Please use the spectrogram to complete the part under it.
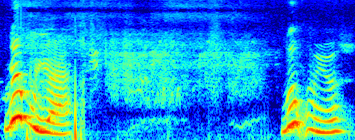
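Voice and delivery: high, loud what-is-this cry; shocked gamer cry; surprised outrage. Real, not acted. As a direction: yelp it in disbelief. Reacting in game.

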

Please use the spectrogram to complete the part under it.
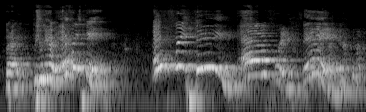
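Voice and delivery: very high, slow drawn-out everything; beg, stretching each everything; high, drawn-out laughing plea; pleading. Retold or imitated. Pleading with God, quoted.

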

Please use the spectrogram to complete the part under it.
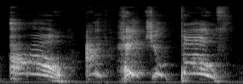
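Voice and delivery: slow, very high, loud shriek; furious schoolgirl. A narrator's reading. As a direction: shriek each word in a stamping tantrum. Sheila stamps her foot, furious.

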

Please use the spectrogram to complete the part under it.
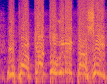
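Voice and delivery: high-pitched mock challenge from a critic; challenging question. Critic asking a worshipper why they shout, challenging. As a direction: throw the question up high, accusingly.

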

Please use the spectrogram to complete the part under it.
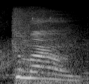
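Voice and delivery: usual speaking voice

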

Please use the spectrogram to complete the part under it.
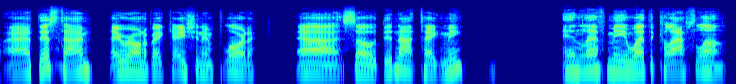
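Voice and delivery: ordinary talk, nothing marked

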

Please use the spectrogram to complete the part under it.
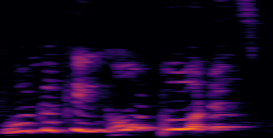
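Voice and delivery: high, thrilled exclamation; excited. Real, not acted. Opening a pack, he sees the card rising, excited. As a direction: gasp it out as the card flips.

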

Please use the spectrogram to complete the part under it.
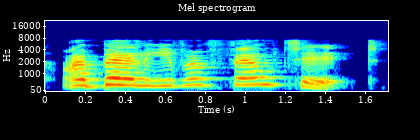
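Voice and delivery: loud, high protest; indignant teen protest. A narrator's reading. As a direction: push back hard against the fuss. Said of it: "she protested".

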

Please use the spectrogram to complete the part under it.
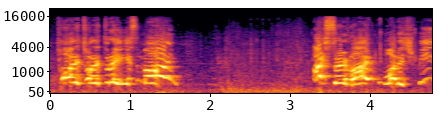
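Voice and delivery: high victorious yell; triumphant shout. Real, not acted. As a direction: scream it in triumph. Survives with one HP.

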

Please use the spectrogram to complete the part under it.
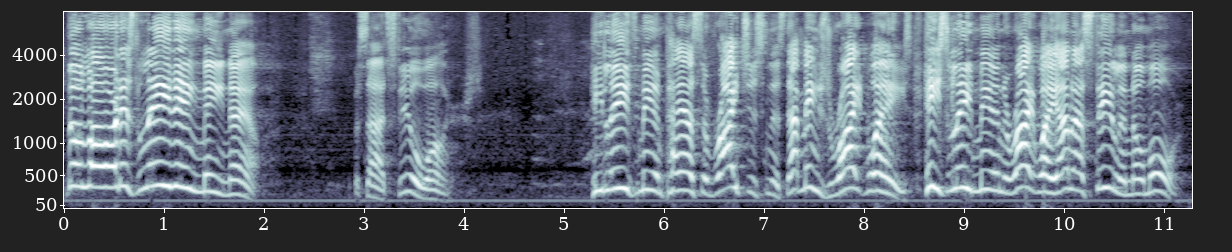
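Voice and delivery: loud, high preaching. Acted. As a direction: preach it to the congregation. Preaching at full force.

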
